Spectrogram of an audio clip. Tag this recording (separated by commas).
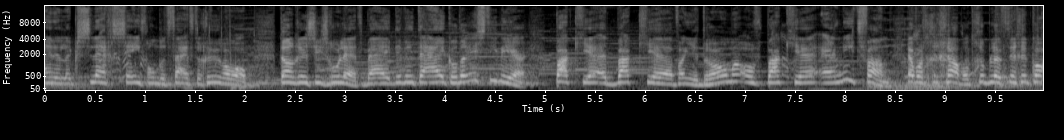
Music, Speech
